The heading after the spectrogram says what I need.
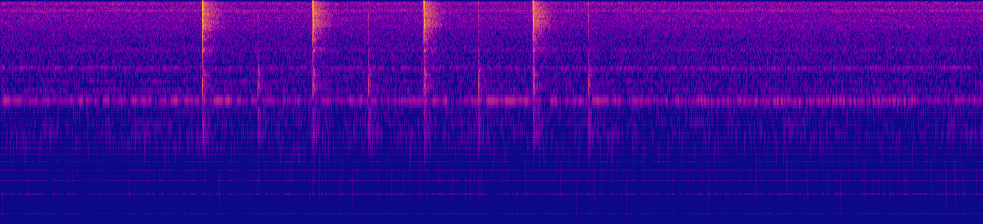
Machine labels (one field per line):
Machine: valve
